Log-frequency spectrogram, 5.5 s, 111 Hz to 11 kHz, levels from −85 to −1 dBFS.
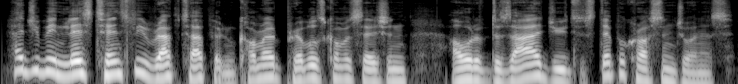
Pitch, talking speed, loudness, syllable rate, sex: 145 Hz, 240 wpm, -18 LUFS, 6.8 syllables/s, male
